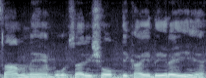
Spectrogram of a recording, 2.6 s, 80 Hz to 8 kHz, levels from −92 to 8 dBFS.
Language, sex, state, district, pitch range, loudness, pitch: Hindi, male, Haryana, Rohtak, 115-125 Hz, -13 LUFS, 120 Hz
